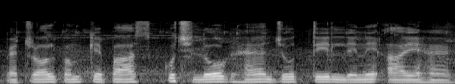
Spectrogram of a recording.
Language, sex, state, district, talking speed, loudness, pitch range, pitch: Hindi, male, Bihar, Patna, 160 wpm, -17 LUFS, 110-120 Hz, 115 Hz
